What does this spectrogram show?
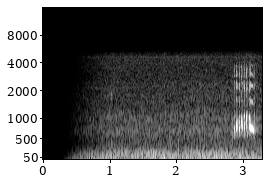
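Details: Sandhill crane at Celery Fields: a short, rolling, pulsed call bursts out near the end after a steady low rumble of background noise.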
